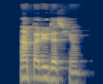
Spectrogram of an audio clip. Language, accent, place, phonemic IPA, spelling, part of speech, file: French, France, Lyon, /ɛ̃.pa.ly.da.sjɔ̃/, impaludation, noun, LL-Q150 (fra)-impaludation.wav
- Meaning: synonym of impaludisme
